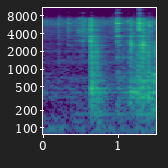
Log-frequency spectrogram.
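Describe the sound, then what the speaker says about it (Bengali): Chopped onion, three chilies and garlic tipped into hot oil, a quiet start then a sudden burst of sizzling with stirring scrapes, close up and without talk. "এখানে আমি পেঁয়াজ কুচি তিনটা মরিচ আর রসুন কুচি করে নিয়েছি মরিচগুলো একটু আগা কেটে দিয়েছি এর মধ্যে ঢেলে দিলাম"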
